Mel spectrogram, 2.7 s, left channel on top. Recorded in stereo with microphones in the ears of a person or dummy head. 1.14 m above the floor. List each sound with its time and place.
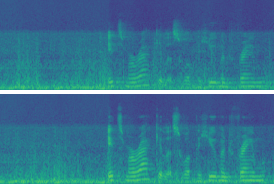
1.1 s a woman speaking: 30° right (ahead or behind), 0.8 m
